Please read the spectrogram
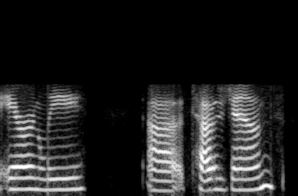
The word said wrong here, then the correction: Tasjan: Taz Jan. That's how you say it, Taz Jan.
